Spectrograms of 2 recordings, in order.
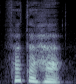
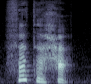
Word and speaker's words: فتح: اگر بگیم فتح خطاست. فتح.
